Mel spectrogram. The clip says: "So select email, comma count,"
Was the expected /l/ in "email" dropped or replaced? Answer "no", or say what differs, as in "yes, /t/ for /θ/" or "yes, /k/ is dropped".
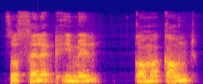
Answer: no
